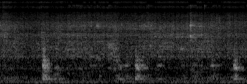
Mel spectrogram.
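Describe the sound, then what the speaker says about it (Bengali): Fried vegetables and spices for Bengali shukto are stirred in a pan, with a few soft scrapes over a faint, steady sizzle, close and quiet. "ভেজে রাখা সবজিগুলো দিয়ে ভালো করে নাড়িয়ে চাড়িয়ে নেবো"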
